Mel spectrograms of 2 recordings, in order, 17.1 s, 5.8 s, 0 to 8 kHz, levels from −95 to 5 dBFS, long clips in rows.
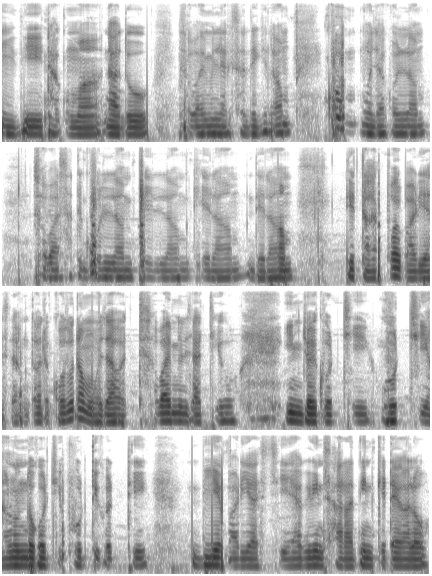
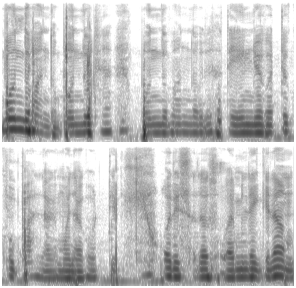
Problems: background sounds at intervals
